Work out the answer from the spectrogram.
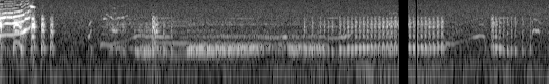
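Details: Male Leach's storm-petrel, persistently occupying a cahow nesting burrow in late May, calls while keeping his distance after attempting to mate with the chick as an adult cahow arrives: a sharp opening squeal, then soft rapidly pulsed chattering bursts over faint hiss.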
